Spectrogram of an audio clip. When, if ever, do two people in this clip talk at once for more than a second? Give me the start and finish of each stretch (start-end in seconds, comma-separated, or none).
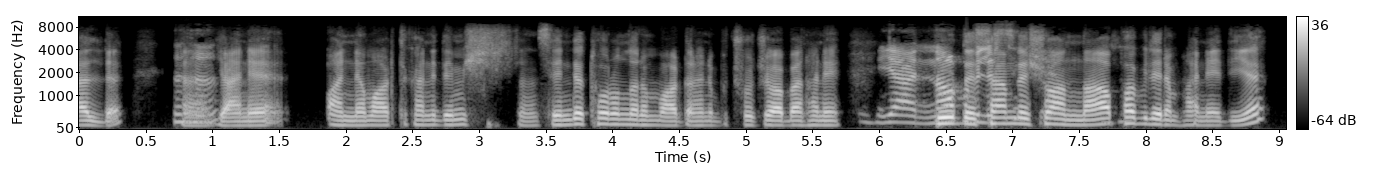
6.4-7.9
